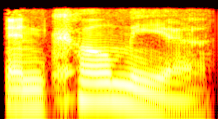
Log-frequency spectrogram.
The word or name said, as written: encomia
